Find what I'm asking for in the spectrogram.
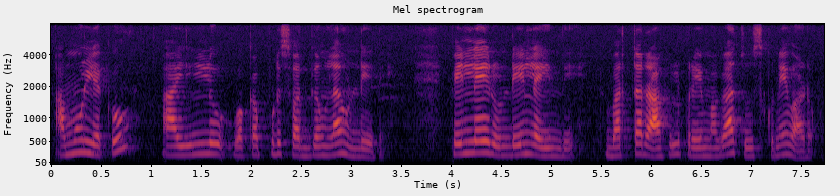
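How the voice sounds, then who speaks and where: A woman narrating a scripted family drama in a steady, dramatic storytelling manner. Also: mid-range voice, moderate pace.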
